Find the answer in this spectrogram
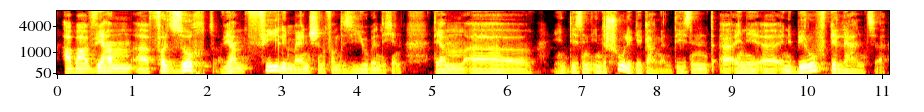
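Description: A man from Afghanistan, answering interview questions in halting, broken German with many fillers. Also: sits low, a little mellow, breathy edge. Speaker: refugee youth helper.

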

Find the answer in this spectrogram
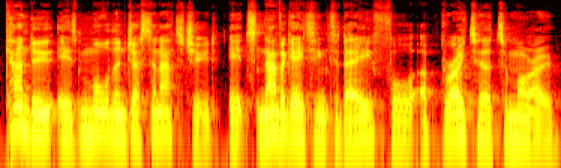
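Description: A man reading a sponsor advert in a smooth, scripted delivery. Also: medium pitch, fairly quick, fairly bright tone. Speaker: sponsor announcer. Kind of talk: read advert.

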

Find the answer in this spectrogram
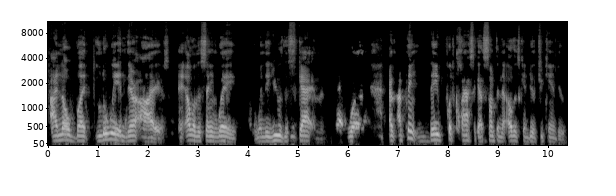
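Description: A man's voice: medium pitch, moderate pace, vocal fry, slightly rough, no room sound, poor audio. A man being interviewed as a singer, telling anecdotes casually and acting out the dialogue with plenty of conversational asides. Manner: animated anecdotes with reenacted dialogue, peppered with "you know" and "man".

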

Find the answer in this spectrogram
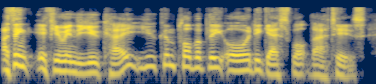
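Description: A man's voice: on the high side, expressive, a little fast, no room sound, studio quality. A man hosting a conversational podcast interview. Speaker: podcast host.

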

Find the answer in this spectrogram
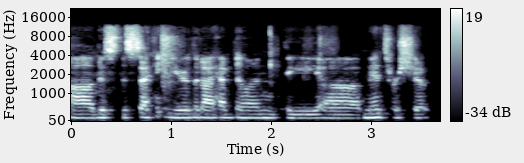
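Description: A man's voice: mid-range voice, completely flat delivery, moderate pace, slight background noise. A man in a casual podcast chat, telling a rambling story full of fillers and restarts. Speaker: design mentor guest.

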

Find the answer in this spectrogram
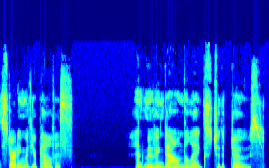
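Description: Woman, guided meditation, hushed soothing delivery, even intonation, very mellow, close dry sound. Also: low voice, no room sound. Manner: slow, hushed, soothing instruction.

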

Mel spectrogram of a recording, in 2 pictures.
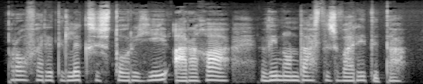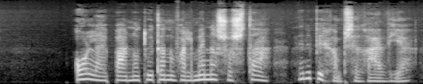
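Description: A woman's voice: fairly low pitch, slightly rough, no echo, studio quality. An actress playing a lonely, observant young woman who narrates her own story reflectively in a radio play. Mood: reflective, uneasy. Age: young adult. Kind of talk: first-person literary radio drama narration.

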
